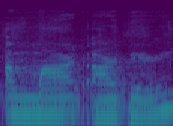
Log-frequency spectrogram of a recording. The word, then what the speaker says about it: Ahmaud Arbery: Ahmaud Arbery.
